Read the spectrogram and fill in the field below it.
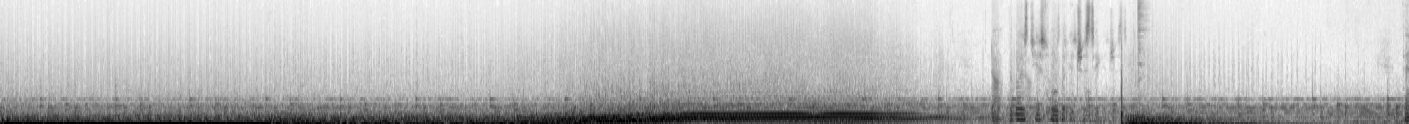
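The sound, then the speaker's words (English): A delay pedal's repeats build into runaway self-oscillation, a loud droning hum with a pitch that sweeps and swells, then drops away into sharp clicks before the drone returns. “there's the repeats, which can go into runaway, uh, self uh, reinforcement, which I'll try right here.”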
